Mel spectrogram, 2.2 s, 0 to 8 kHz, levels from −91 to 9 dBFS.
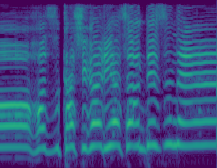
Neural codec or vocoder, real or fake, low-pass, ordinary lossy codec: none; real; 7.2 kHz; none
